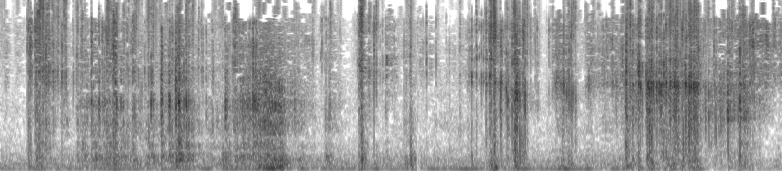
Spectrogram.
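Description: Purple and green dry soap flakes, solid and brittle, are crushed between fingers and pressed by hand. Dense, bright crunching and crackling comes in uneven bursts, with sharp snaps breaking through a steady gritty crumble.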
